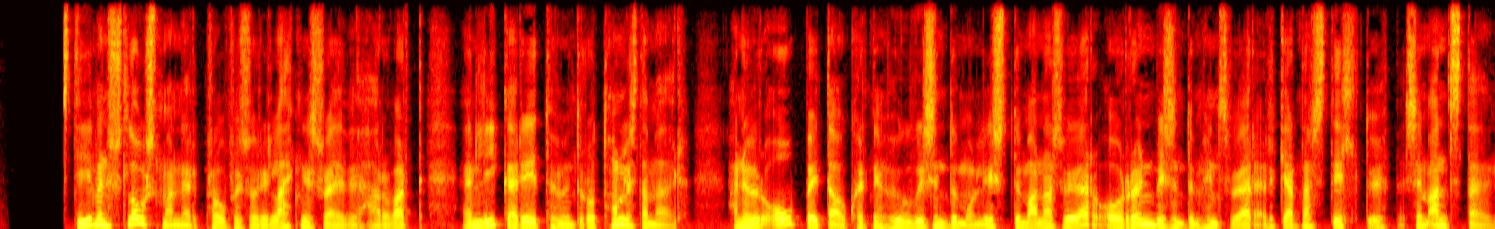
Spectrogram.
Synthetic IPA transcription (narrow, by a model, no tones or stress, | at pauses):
st̪iːvɛnst̪loːwsmanːɛɾ̥pʰɾoːwfɛsɔɾɪlajhknɪŋsfɾaːjðɪvɪðhaɾvaɾt̪ɛnliːkaɾɪːt̪ʰœvʏnt̪ɾɔt̪ʰonlɪst̪amaːðʏɾ̥ | hanhɛvʏɾoːwpeːjt̪aːwkʰvɛɾt̪nɪɦʏɣviːsɪnt̪ʏmɔɣlɪst̪ʏmanːḁsvɛːɣaɾɔɣrœɥnviːsɪnt̪ʏmɦɪnsvɛːɣaɾɛ̰ɾ̥cɛɾt̪nḁst̪ɪl̥t̪ʏhpsɛmʔa̰nt̪st̪aːjðʏm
